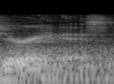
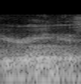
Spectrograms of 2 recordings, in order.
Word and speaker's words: Uranus: It's pronounced Uranus. They tried to change the pronunciation of it some time back because they didn't want it to sound like Uranus, but Uranus is not much better. It still sounds like urine, which is my second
